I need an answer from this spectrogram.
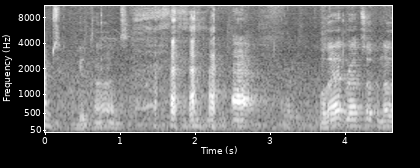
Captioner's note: laughing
